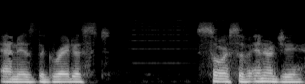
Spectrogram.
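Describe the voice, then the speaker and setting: Over music in the background, a man speaks at a very slow pace with a medium pitch. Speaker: hypnosis regression client. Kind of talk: hypnosis regression session, channeled spiritual teaching. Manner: slow, measured, pausing, channeling a wise being.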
